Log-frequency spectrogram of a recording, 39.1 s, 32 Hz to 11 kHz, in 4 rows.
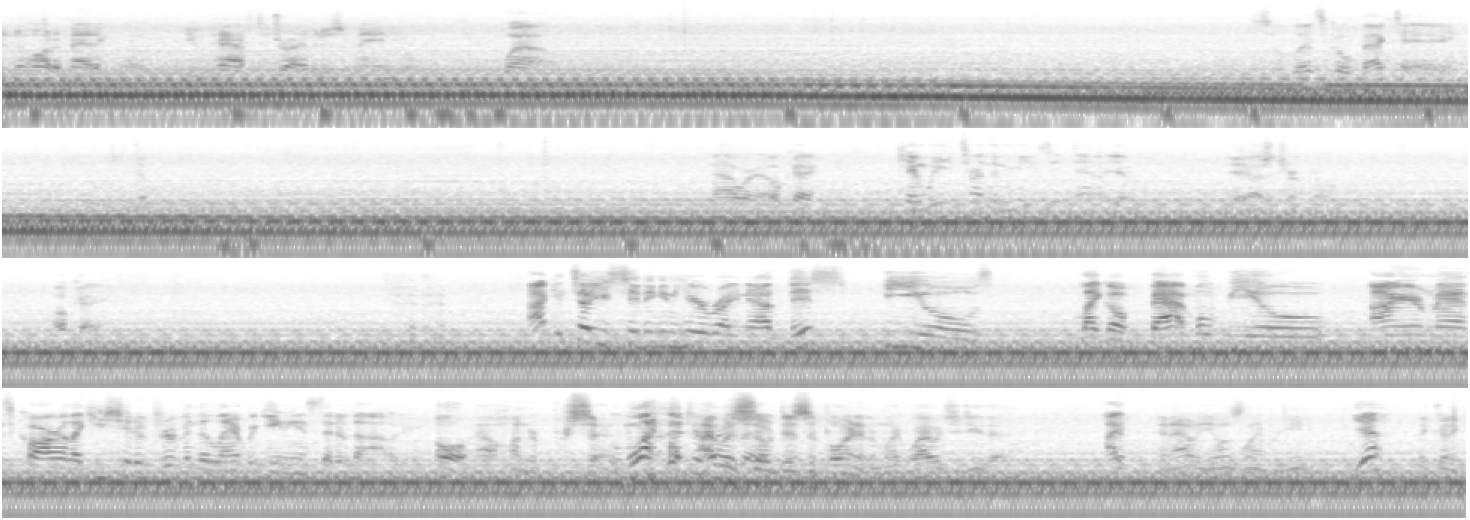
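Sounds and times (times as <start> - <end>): car engine idling: 0.0 - 39.0.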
